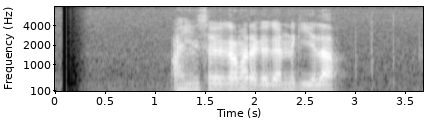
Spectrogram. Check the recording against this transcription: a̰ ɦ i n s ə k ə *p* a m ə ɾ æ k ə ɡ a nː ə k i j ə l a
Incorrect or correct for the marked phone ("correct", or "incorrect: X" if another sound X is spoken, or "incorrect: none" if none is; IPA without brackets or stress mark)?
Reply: incorrect: k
